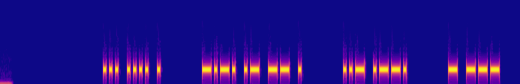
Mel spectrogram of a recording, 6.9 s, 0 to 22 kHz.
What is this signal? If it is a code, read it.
Morse code, heard as a keyed tone, about 32 wpm, 700 Hz. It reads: SHE CAME UP TO
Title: 2x Word-Spacing - Sentences from Top 200 Words - 30wpm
